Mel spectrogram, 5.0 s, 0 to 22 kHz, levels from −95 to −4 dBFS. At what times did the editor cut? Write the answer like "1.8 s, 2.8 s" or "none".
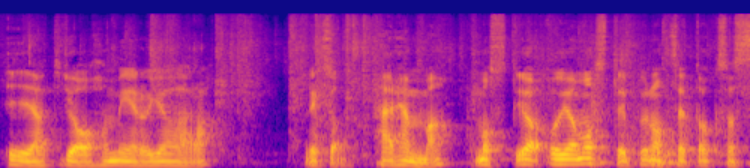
3.1 s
